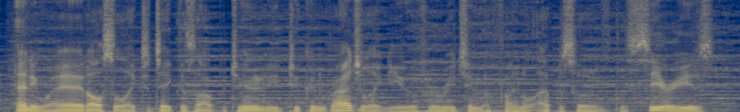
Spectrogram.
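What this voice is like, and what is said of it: Slightly off, recovering-from-illness voice. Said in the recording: “my voice sounds a little off today. I'm just getting over a mild illness, and my voice still isn't 100% back to normal.”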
